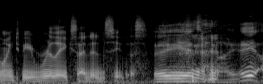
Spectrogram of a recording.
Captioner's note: laughs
